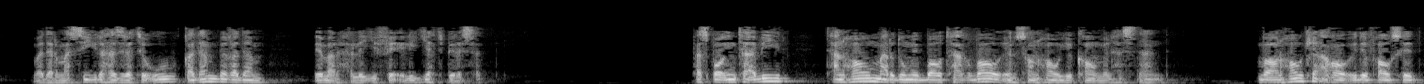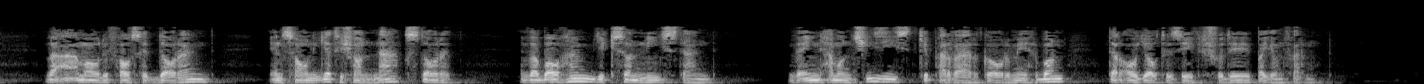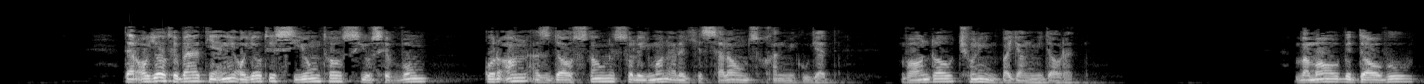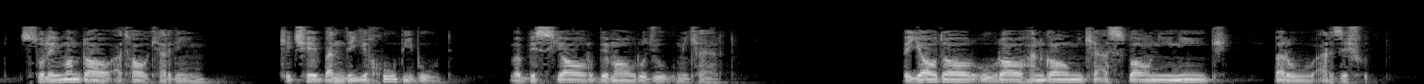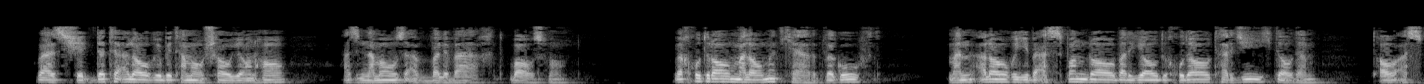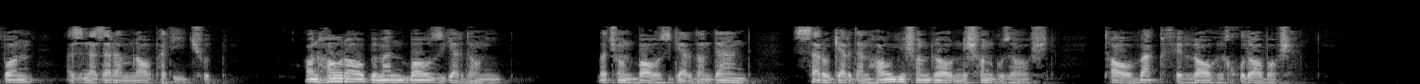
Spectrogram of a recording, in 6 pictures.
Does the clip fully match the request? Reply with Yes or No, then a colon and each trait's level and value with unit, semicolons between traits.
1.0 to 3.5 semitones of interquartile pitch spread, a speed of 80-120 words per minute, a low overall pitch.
No: average, 4.4 semitones; average, 115 wpm; low, 100 Hz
